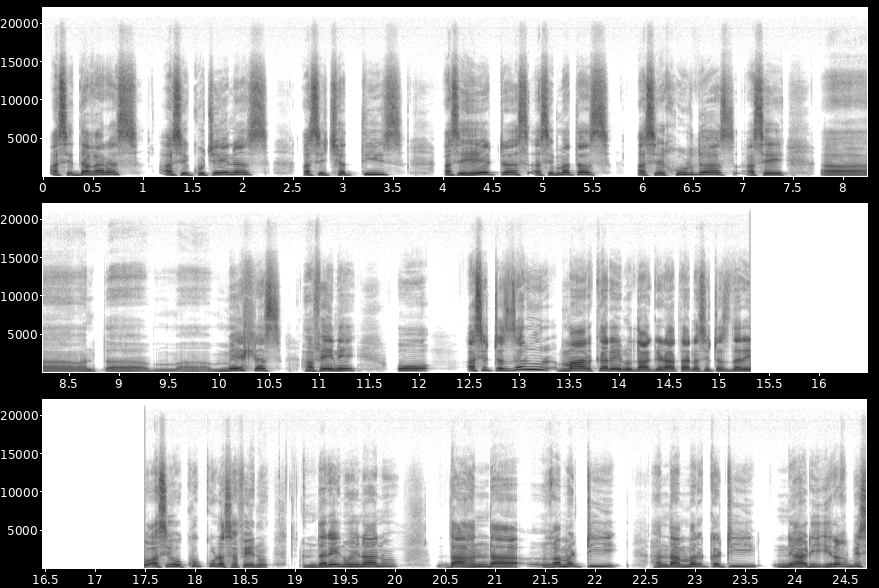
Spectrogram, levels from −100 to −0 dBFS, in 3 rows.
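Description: From 15.31 s to 17.49 s the speech cuts off abruptly into dead digital silence, with no room tone at all, for about 2.19 s, resuming mid-flow on "اسہ او کُکڑ ئس". This audio dropout to silence likely came from the input being lost while zeros kept being written, so that stretch is gone.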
